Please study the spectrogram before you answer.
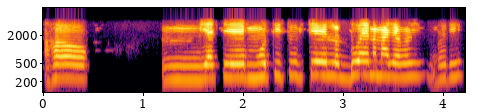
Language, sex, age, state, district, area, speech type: Marathi, female, 45-60, Maharashtra, Amravati, rural, conversation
